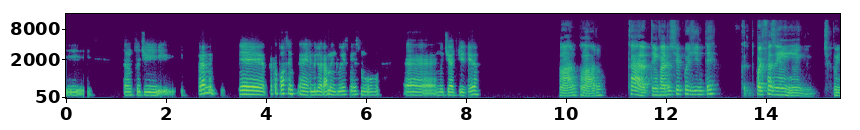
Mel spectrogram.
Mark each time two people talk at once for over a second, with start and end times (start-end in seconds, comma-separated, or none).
none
